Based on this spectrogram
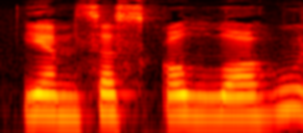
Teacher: name of Allah here is going to be heavy because the letter before has fatha.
